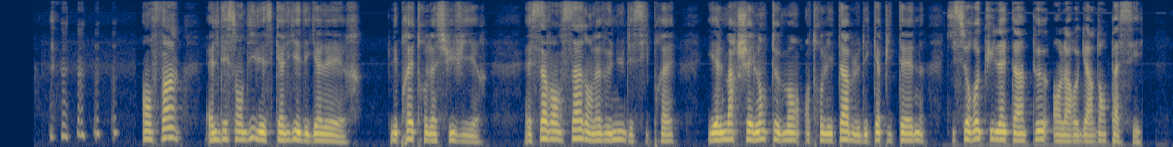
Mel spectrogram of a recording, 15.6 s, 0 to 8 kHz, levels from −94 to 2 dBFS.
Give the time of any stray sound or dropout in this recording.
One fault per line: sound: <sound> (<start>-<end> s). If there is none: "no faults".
sound: laugh (0.6-1.6 s)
